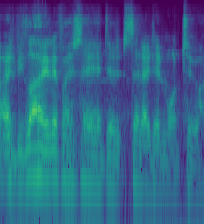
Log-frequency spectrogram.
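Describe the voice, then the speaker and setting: Doing a put-on character voice, a man speaks raspy and fairly low at a fairly quick pace with fairly even intonation over clear background noise. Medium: actual play. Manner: blunt, dry.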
